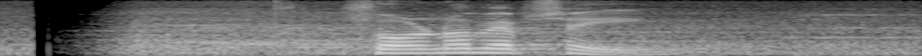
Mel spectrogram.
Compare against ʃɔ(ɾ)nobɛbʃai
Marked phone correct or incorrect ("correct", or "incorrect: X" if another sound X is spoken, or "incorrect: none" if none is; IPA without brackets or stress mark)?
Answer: correct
